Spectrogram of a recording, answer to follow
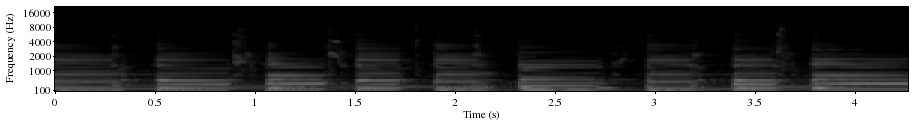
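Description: Nylon-string classical guitar playing a slow run of plucked two-note intervals, about two a second, each left to ring. The intervals are parallel fifths.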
